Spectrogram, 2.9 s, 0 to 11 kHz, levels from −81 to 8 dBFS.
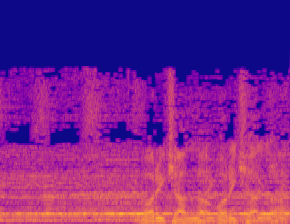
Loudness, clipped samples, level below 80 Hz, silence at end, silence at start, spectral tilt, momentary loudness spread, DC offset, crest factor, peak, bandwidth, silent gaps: -15 LUFS; under 0.1%; -44 dBFS; 0 s; 0 s; -5 dB/octave; 5 LU; under 0.1%; 12 dB; -2 dBFS; 8 kHz; none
